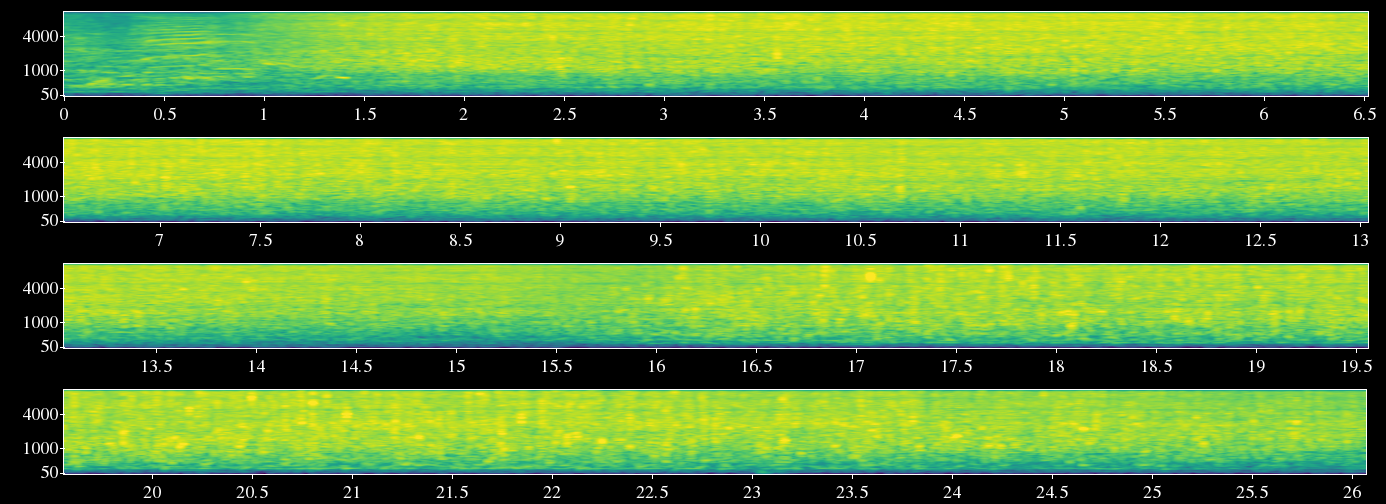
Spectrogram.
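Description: Shallow stream water running and rippling over rocks, heard close to the water as a steady rushing that starts about a second in. Its sound shifts slightly about two-thirds of the way through.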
